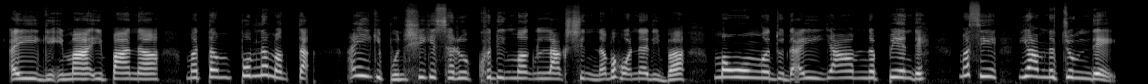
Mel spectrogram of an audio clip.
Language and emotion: Manipuri, angry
